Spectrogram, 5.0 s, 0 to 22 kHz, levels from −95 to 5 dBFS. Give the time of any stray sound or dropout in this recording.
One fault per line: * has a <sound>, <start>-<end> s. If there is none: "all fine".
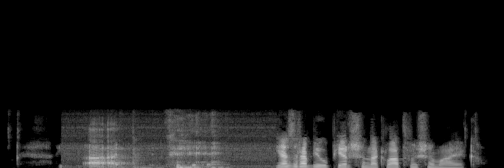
* has a laugh, 0.8-2.3 s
